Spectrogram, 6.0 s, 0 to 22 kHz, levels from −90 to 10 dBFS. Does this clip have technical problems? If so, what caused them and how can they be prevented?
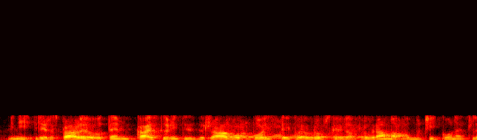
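Yes. The G.729 codec shapes the whole clip. Nothing above 4 kHz survives, and the speech sounds rough and slightly synthetic. That fits an 8 kbit/s model-based coder rebuilding each frame from filter and pulse data. Use a wideband codec when bandwidth allows.

A feedback echo between two devices runs from 2.59 to 5.23 s. The sound returns about every fifth of a second, peaking about 9 dB below the speech. A second device in the room replays it, and the first microphone recaptures it. Mute or disconnect one device, or use headphones.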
